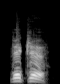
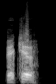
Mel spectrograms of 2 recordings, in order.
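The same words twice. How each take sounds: First: Higher, louder shout of his name. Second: Loud shout into the radio. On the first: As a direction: yell it again, more desperate. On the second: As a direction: call out his name, loud. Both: Acted. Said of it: "I shouted as if it would help".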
